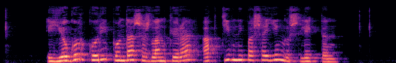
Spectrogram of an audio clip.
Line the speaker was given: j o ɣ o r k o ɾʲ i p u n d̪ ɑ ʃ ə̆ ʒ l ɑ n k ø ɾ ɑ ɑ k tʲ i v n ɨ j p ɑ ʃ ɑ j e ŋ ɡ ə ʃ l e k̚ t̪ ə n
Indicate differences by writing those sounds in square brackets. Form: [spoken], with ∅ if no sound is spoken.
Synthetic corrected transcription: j o ɣ o r k o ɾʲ i p [o] n d̪ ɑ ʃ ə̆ ʒ l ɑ n k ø ɾ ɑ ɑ k tʲ i v n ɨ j p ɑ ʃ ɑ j e ŋ ɡ ə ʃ l e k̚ t̪ ə n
